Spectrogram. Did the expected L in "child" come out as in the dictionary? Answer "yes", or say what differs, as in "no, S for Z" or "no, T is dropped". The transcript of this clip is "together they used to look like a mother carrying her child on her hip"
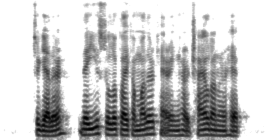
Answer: yes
